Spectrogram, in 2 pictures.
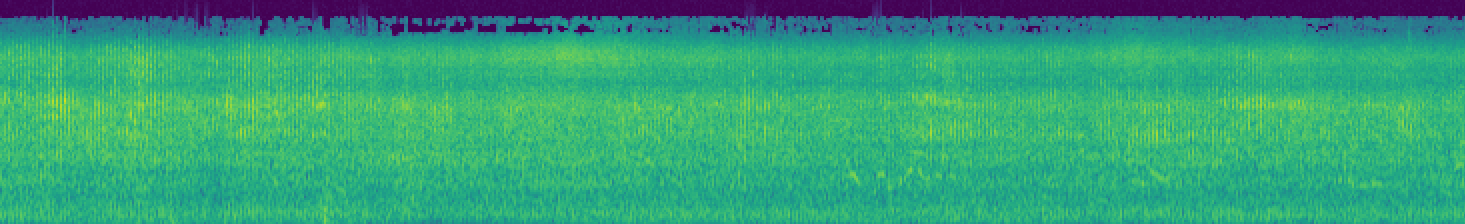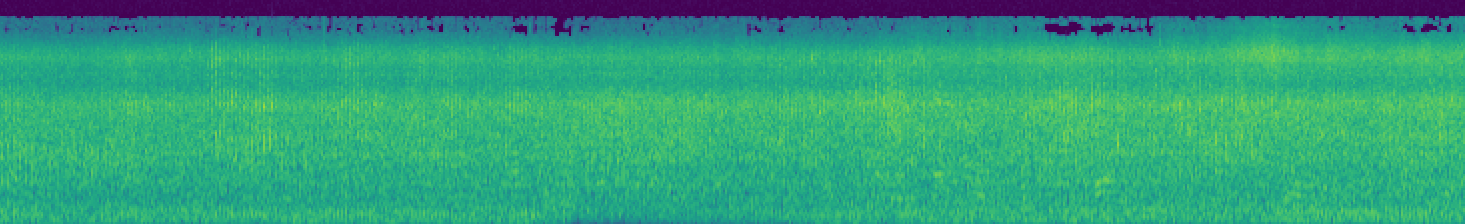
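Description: Waves crash and surge steadily.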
